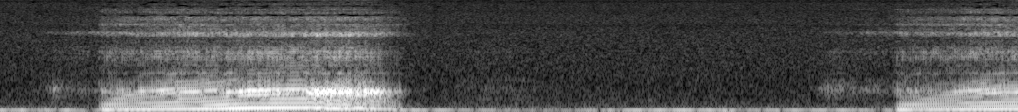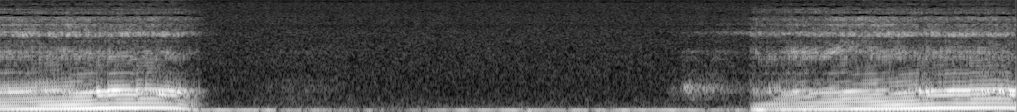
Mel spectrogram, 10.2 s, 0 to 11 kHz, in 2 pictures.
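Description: Three loud, rumbling snores on breathing in, about 15 a minute, each followed by a quieter breath out; regular snoring in sleep.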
